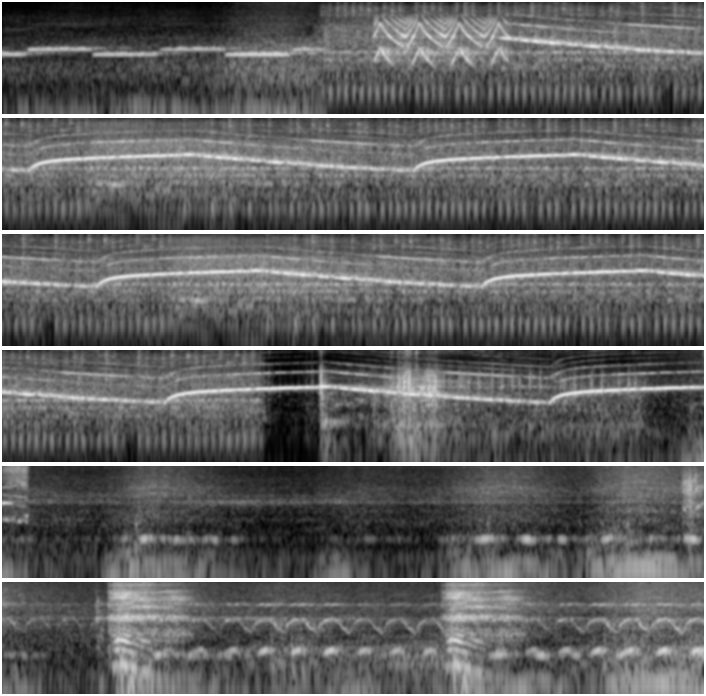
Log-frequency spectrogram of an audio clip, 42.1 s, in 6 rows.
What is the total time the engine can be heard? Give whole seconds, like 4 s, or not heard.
39 s.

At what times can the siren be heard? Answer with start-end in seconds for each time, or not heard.
0.0-28.4, 34.9-42.0.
